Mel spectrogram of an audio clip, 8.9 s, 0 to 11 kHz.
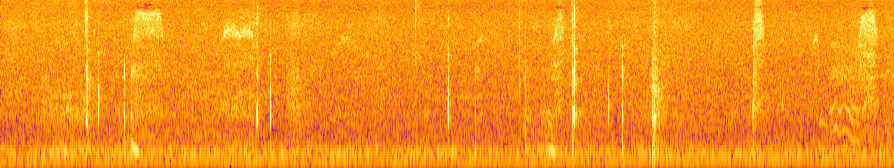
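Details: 5-day-old newborn with hiccups: soft, sharp little clicks recur at irregular intervals over quiet room noise; newborn hiccups.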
